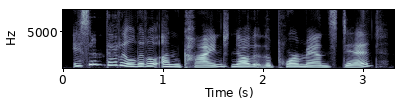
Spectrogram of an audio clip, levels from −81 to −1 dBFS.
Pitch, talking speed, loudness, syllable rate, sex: 260 Hz, 200 wpm, -19 LUFS, 4.9 syllables/s, female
